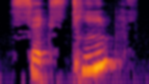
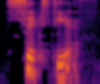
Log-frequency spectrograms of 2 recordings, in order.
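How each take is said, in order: First: Put-on "sixteenth" rising high on a drawn-out "teenth"; long stressed TEENTH. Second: "sixtieth" stressed on SIX, short falling end. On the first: Teacher repeating the contrast, "sixteenth" with rising long teenth. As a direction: stretch the second syllable of "sixteenth" upward. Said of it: "stretched out just a little bit longer". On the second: Teacher repeating the contrast, "sixtieth" with short falling ending. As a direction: keep "ti-eth" short and dropping in "sixtieth". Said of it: "three syllables". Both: Shown as a demonstration.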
